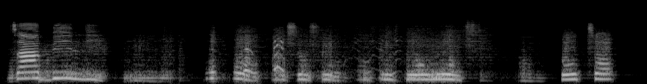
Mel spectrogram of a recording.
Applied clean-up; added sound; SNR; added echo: neural mask model RNNoise.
